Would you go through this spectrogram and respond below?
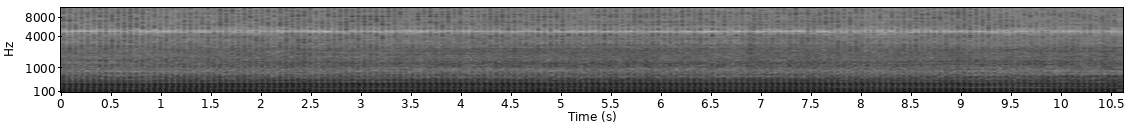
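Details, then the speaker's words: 1964 Wheel Horse 704 Kohler single-cylinder after fixing rod knock from worn rod and crankshaft (crank still 0.002 in out of round): steady, even thumping, no rod knock, lifters tapping, belt flapping against guard; normal idle. "okay that sounds good there don't hear any rod noise now i can hear the lifters tapping and i can hear the belt flapping against the belt guard that sounds like normal"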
